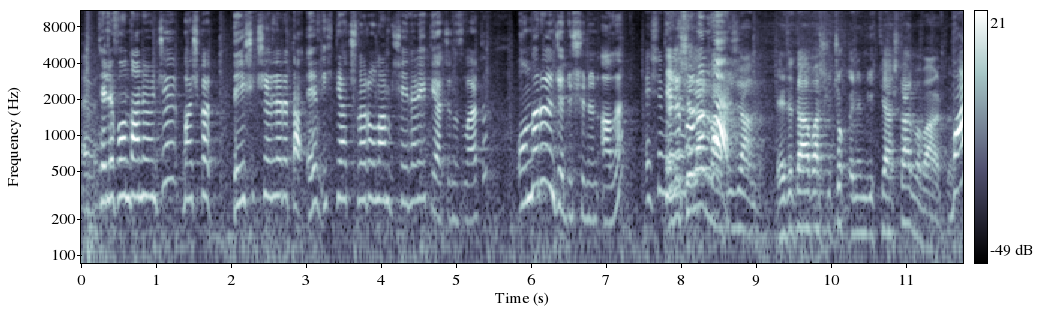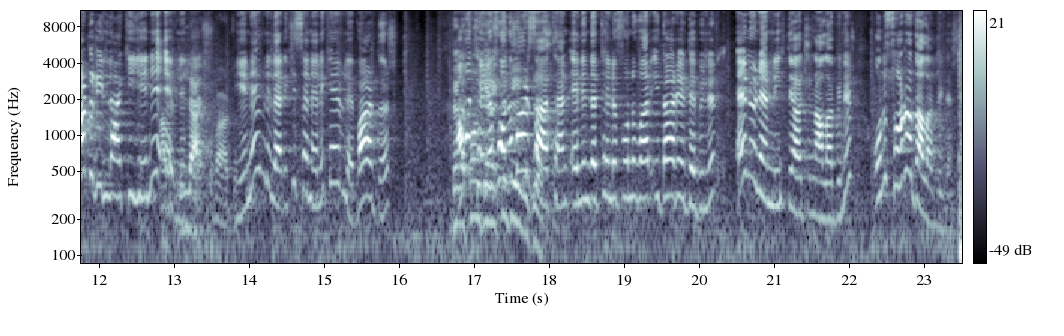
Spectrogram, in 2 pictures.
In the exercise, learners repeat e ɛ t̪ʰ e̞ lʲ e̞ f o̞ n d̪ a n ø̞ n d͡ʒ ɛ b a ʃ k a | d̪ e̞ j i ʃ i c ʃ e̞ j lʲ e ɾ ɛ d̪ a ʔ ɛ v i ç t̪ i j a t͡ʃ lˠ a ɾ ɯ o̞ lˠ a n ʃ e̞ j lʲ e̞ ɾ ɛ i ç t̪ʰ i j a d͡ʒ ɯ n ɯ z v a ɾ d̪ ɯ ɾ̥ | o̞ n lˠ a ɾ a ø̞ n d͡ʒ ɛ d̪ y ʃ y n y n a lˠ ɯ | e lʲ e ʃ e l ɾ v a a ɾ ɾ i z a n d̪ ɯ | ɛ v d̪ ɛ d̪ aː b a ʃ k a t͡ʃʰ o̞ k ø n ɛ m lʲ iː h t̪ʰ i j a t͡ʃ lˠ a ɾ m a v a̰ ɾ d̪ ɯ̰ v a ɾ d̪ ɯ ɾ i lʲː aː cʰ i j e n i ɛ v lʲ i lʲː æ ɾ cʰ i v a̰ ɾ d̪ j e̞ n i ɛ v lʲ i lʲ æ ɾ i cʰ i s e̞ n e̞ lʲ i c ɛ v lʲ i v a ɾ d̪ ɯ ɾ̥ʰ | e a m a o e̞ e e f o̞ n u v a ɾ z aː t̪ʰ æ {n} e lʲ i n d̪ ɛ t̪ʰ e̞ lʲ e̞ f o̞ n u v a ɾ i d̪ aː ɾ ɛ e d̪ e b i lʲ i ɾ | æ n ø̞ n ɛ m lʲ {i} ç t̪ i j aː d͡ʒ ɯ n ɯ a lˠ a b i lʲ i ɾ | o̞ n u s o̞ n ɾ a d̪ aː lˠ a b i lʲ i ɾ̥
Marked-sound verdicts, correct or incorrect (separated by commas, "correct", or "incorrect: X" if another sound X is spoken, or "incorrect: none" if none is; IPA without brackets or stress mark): correct, incorrect: iː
